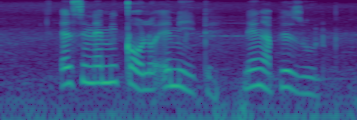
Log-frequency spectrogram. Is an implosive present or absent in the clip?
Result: absent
